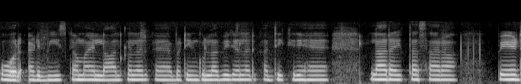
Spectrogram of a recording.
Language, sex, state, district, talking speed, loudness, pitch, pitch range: Marwari, female, Rajasthan, Nagaur, 240 wpm, -14 LUFS, 215 Hz, 210-220 Hz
